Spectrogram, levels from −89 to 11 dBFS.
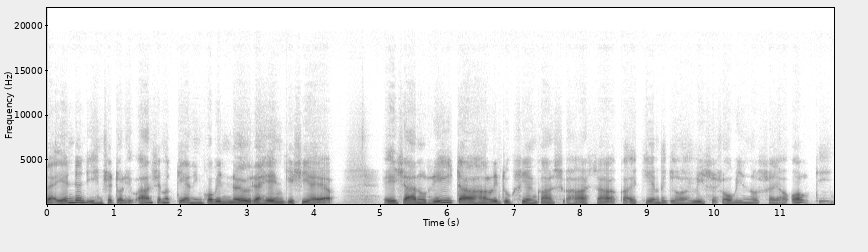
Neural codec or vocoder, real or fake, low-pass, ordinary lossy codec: autoencoder, 48 kHz, 32 numbers a frame, DAC-VAE, trained on Japanese speech; fake; 19.8 kHz; none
